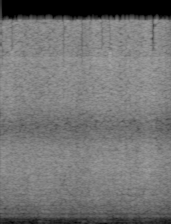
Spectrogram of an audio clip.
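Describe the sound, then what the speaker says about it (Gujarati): Chopped fenugreek leaves hit a hot pan with garlic and sizzle in a steady, dense hiss, close and continuous, with no talking over it. "હવે આપણે સમારેલી મેથીને એડ કરશું."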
